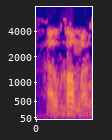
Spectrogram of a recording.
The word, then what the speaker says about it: القمر: القمر. So again, we have the moon, the lunar letter, which is the qaf over here. So we pronounce the lam.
